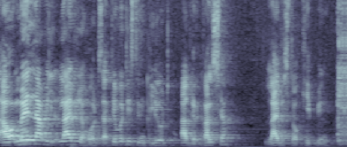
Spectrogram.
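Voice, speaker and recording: With audible room echo, a man speaks at a moderate pace in a fairly high pitch. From South Sudan. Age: 50s. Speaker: government disaster management official, panelist. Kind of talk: conference presentation. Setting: conference room with audience. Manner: halting, many fillers.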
